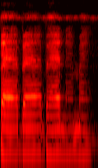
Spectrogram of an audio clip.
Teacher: होठ से उच्चारण यानी होठ काम करेंगे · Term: ओष्ठ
